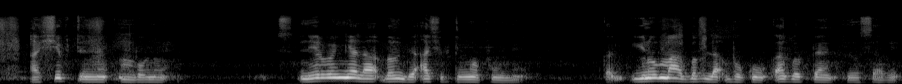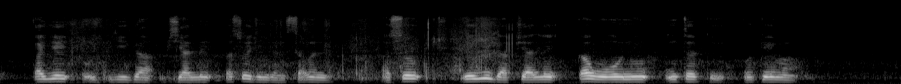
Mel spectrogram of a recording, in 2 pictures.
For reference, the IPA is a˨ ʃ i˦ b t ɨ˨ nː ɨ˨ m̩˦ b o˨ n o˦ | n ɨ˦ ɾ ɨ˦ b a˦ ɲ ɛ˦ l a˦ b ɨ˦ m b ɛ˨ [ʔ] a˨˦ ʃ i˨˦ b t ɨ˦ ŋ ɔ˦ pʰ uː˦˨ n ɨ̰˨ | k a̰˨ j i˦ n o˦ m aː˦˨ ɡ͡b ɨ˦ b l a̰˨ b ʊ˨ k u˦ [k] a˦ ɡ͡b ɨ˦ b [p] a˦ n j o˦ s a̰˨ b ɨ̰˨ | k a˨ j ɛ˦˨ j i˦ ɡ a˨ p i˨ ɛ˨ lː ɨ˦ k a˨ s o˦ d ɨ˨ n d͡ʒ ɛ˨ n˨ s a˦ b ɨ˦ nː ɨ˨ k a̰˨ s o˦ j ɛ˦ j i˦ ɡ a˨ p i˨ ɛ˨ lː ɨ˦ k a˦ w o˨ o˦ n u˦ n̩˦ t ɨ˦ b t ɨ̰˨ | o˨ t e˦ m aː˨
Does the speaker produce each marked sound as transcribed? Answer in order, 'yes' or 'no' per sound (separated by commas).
yes, yes, yes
